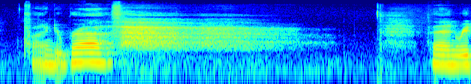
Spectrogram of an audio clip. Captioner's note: exhaling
